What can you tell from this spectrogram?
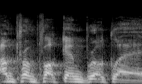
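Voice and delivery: slow, hammed-up New York tough guy; mock Brooklyn tough guy. Mocking a New York dude to the guest, slow Brooklyn accent. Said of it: "where he's like".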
